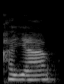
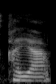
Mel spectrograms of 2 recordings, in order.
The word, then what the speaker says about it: Qajaq: My name is pronounced Kaya. The generally doesn't create much problems, but my name is Kaya.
